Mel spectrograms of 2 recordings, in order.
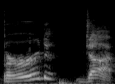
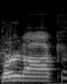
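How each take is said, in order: First: It is said as two words, bird and dock. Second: It is said to rhyme with Murdock. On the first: The speaker calls it right. "but Bird Duck, like a dock for a bird to sit on" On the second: The speaker calls it wrong. "not Burdock like Murdock"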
